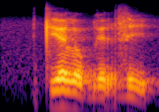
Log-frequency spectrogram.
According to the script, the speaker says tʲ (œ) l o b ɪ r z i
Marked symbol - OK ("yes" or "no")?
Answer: no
